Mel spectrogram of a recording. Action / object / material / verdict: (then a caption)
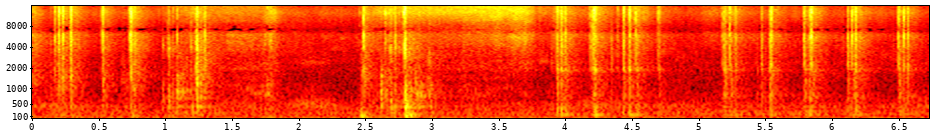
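tap / refrigerator door, painted metal / metal / none. Long fingernails tap fast on a refrigerator door, making a quick series of sharp, bright clicks with almost no low end. Each tap dies away almost at once. Midway through, a steady brighter hiss rises briefly under the taps.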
